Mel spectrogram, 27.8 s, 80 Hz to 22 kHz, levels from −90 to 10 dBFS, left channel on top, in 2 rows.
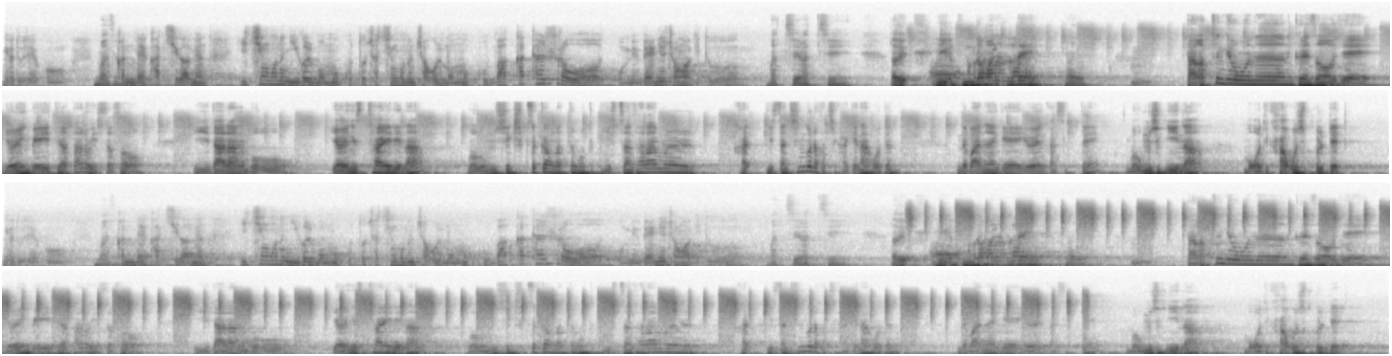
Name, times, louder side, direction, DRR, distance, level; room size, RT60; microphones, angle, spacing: voice 1, 0.0-7.5 7.8-7.9 9.3-10.2 11.3-11.5 16.2-16.4, left 4 dB, 45° left, 12 dB, 0.7 m, -31 dB
voice 2, 0.9-1.3 7.6-10.9 11.8-15.3 15.8-16.8 17.2-18.2 18.5-20.9 21.2-22.9 23.4-25.9 26.3-27.3, left 7 dB, 85° left, 15 dB, 0.3 m, -23 dB
sound 1, 9.0-24.8, right 13 dB, 90° right, 0.6 m, -32 dB
26.5 x 13.5 x 4.0 m, 2.2 s
head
